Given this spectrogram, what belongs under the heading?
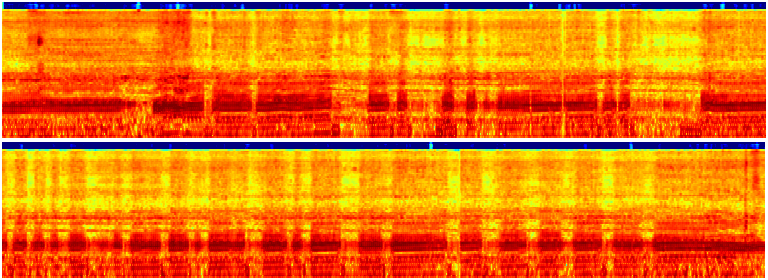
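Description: Motorcycle engine revving hard through wheelies, a loud continuous roar with rising and falling pitch, clattering and scraping mixed in close by, no talking.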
